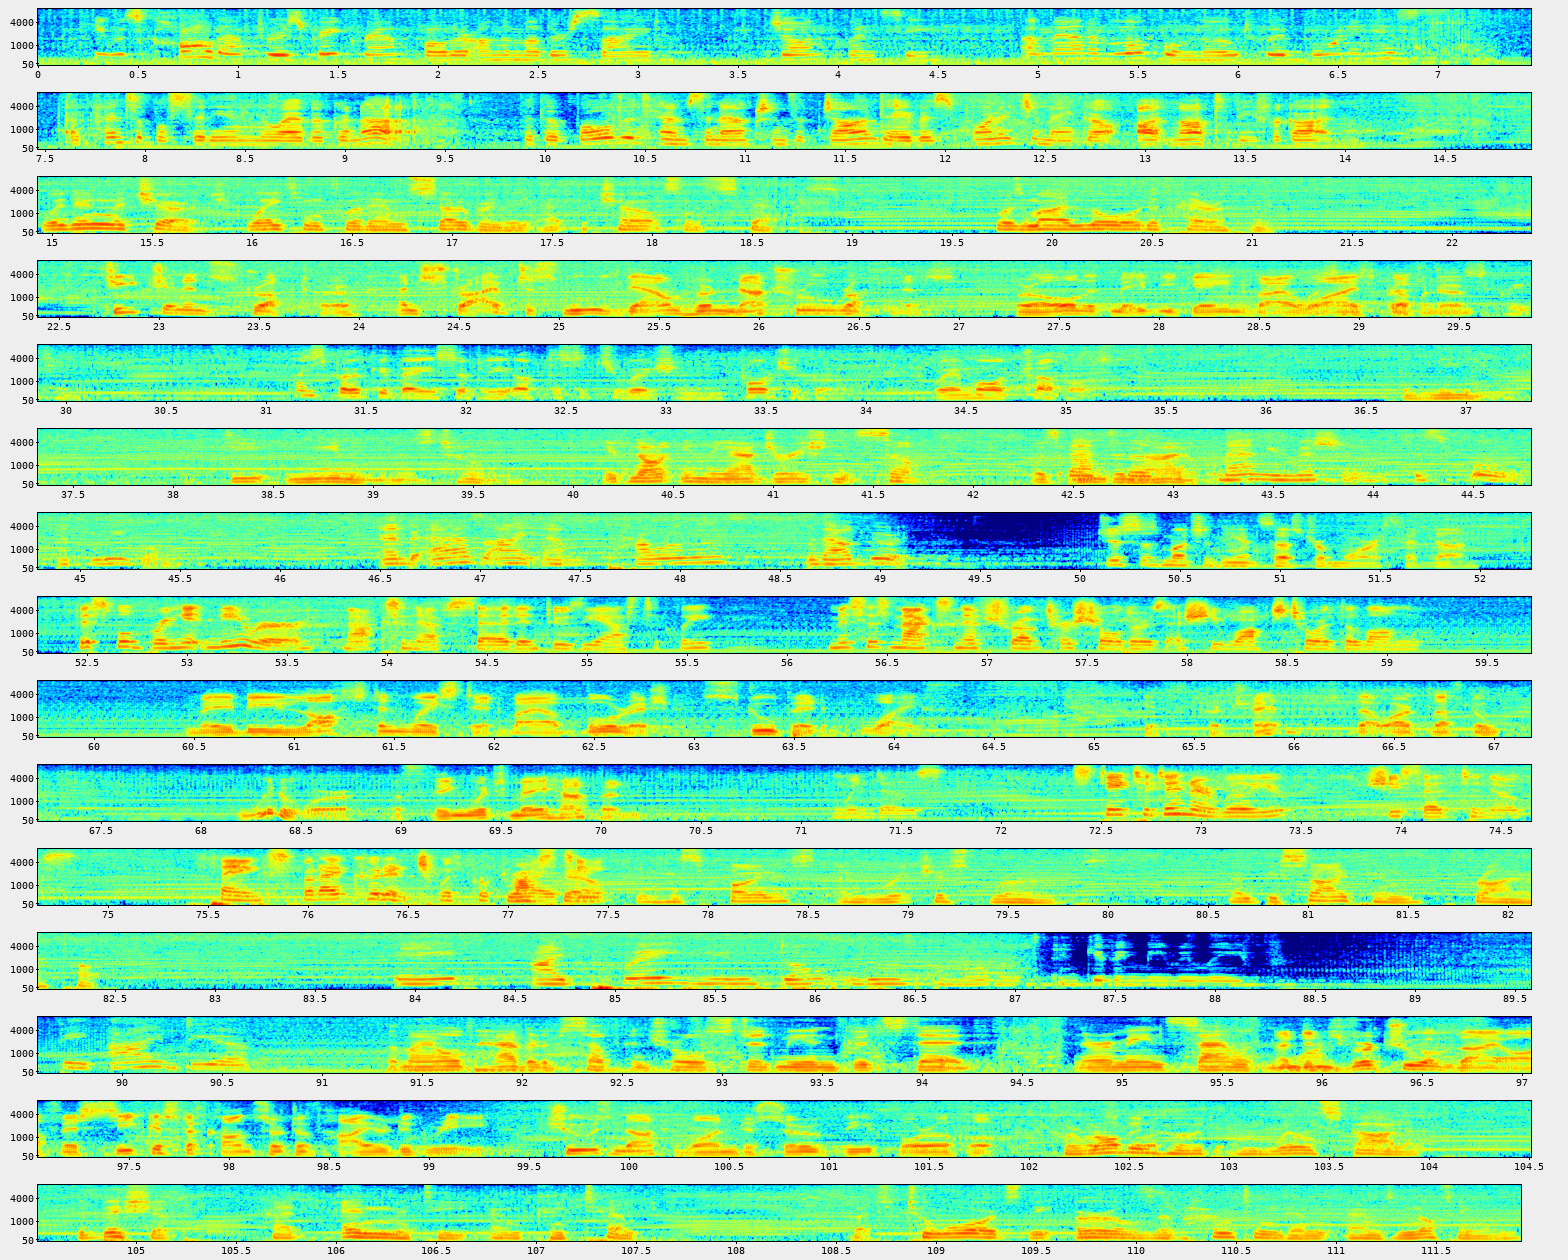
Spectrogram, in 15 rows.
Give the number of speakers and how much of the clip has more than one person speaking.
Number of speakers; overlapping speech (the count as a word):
nine, about 3%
